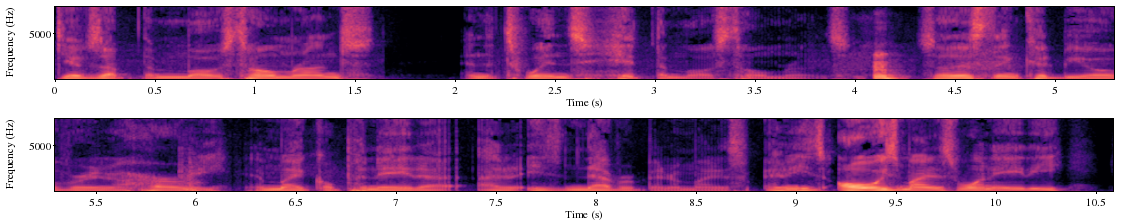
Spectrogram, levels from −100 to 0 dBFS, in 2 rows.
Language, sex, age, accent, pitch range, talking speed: English, male, 30-49, American, 90-115 Hz, 210 wpm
